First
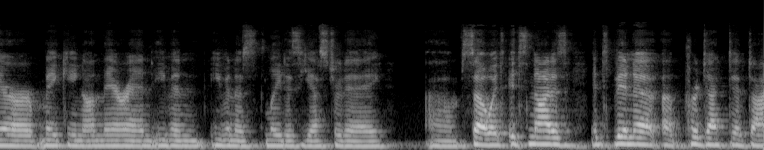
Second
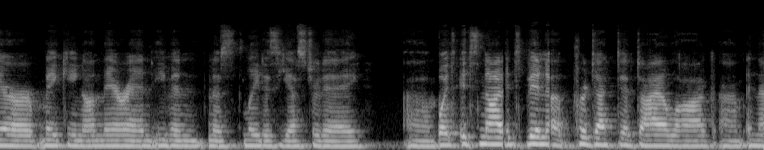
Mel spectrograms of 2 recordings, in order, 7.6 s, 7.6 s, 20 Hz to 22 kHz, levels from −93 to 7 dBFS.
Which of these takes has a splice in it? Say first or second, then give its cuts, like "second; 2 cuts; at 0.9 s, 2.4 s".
second; 4 cuts; at 2.1 s, 4.4 s, 5.0 s, 5.5 s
